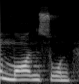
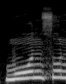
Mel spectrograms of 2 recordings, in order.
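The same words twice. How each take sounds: First: मॉनसून with a rounded "aw"; English मॉनसून. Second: मॉनसून mispronounced as "moon-soon"; oo in मॉनसून's first syllable. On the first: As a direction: say मॉनसून as "mawn-soon". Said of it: "English में हम पढ़ेंगे". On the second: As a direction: make both vowels of मॉनसून oo. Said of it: "मॉनसून नहीं पढ़ेंगे". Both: Shown as a demonstration.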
